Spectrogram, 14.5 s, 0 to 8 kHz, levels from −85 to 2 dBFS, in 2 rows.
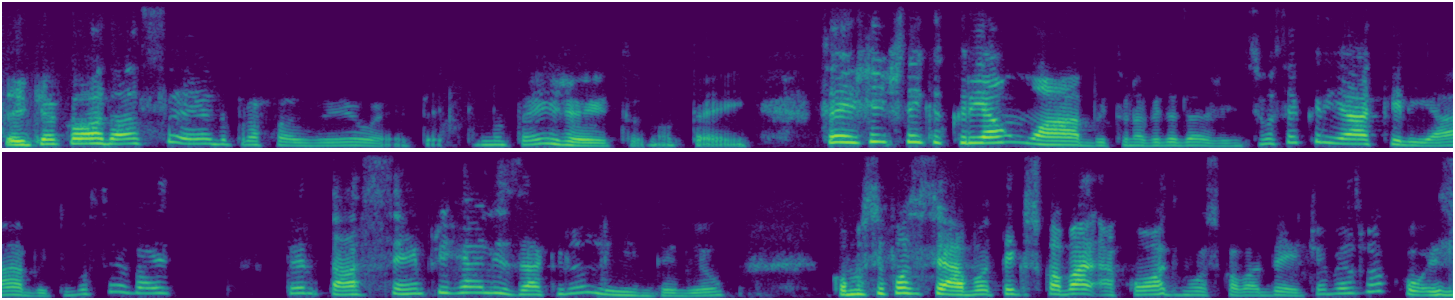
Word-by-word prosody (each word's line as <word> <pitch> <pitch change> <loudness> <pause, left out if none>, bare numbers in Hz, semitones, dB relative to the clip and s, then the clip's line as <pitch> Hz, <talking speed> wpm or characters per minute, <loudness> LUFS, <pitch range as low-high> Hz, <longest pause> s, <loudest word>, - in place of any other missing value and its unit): Tem 200 -1 +6
que 245 - +3
acordar 265 +1 +6
cedo 260 -5 -4
pra 205 0 -8
fazer 165 -1 -9
ué, 155 -4 -9 0.2
tem 230 0 -16
que 200 - -19
não 205 0 -6
tem 230 +6 -4
jeito, 160 -7 -2
não 190 -1 -12
tem - - -11 0.3
tem 340 0 +7
a - - +5
gente 365 +3 +1
tem 355 - +4
que 320 -1 -2
criar 310 0 +6
um 325 -6 -3
hábito 185 -5 +2
na 170 - -7
vida 170 +1 -7
da 175 -1 -6
gente, 145 +1 -17
se 245 - -10
você 260 +5 -6
criar 285 -9 +3
aquele 220 -9 -1
hábito 170 -3 -5
você 255 - -13
vai, 290 -1 -6 0.6
tentar 260 -6 -1
sempre 265 +8 -4
realizar 295 -8 -1
aquilo 245 +6 -9
ali, 235 - -6
entendeu, 160 +2 -9 0.5
como 220 +2 +3
se 270 - 0
fosse: 270 -2 +4
"Ah 215 -3 +9
vou 225 +2 -2
ter 240 - -1
que 215 - -13
escovar 240 -1 +3
acordo 210 +2 -3
e - - -14
vou 195 - -9
escovar 175 -1 -8
dente.", 175 +2 -9
é - - -11
a - - -14
mesma 290 +9 -7
coisa. 200 - -4
225 Hz, 230 wpm, -22 LUFS, 185-270 Hz, 0.6 s, Ah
